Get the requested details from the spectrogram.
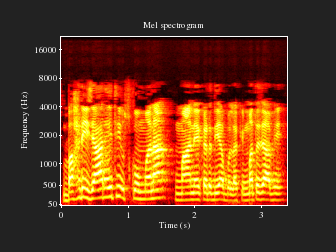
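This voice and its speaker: The audio is dull, and the young man speaking sits on the high side at a moderate pace. He teaches exam memory tricks through playful stories, acting out scenes in a rustic dialect.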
